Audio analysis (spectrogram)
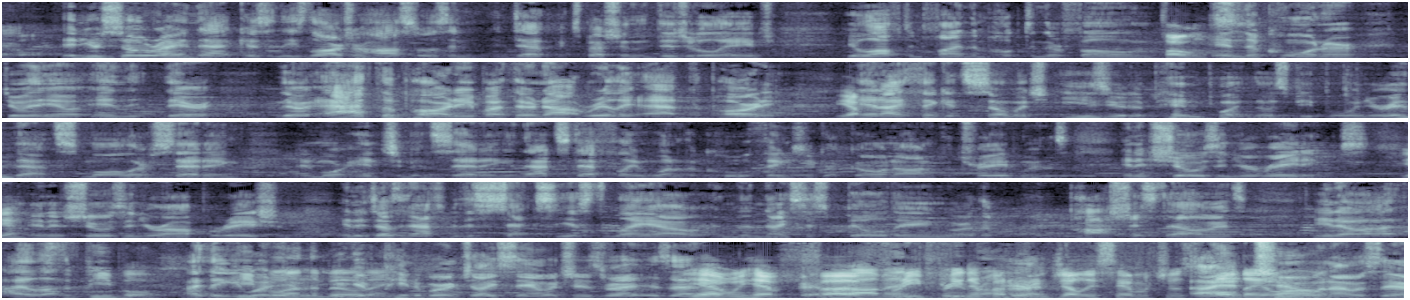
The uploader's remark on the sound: At The American Hostel Conference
